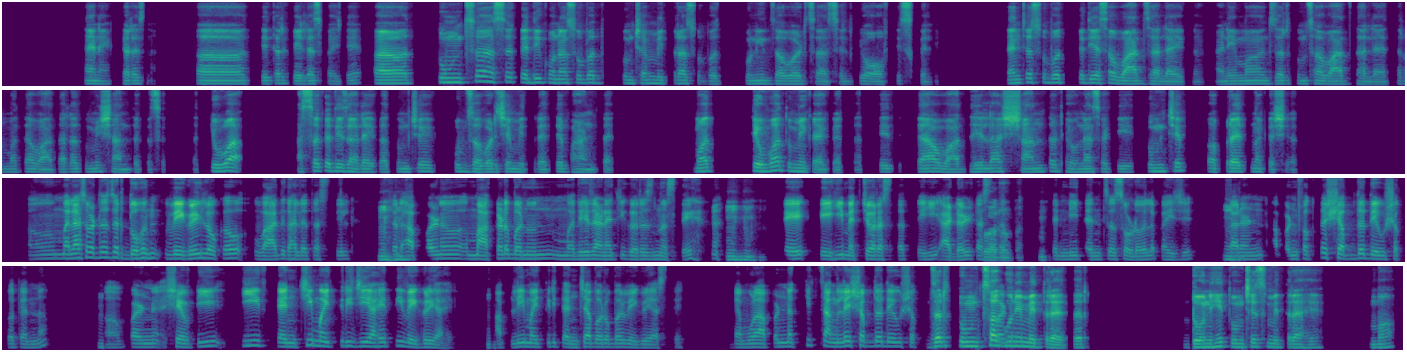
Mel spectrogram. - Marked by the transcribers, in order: in English: "कलीग"; "वादाला" said as "वादेला"; laughing while speaking: "दोन"; chuckle; other background noise
- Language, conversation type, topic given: Marathi, podcast, वाद वाढू न देता आपण स्वतःला शांत कसे ठेवता?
